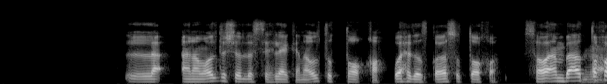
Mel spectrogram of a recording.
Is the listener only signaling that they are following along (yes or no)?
yes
